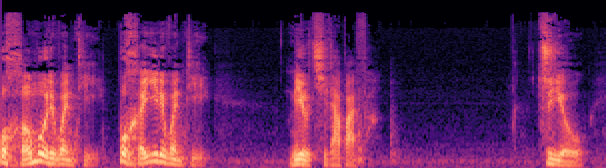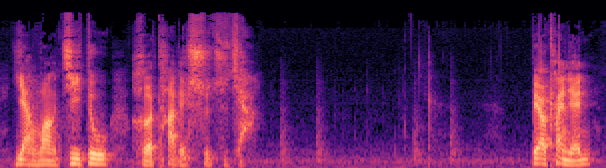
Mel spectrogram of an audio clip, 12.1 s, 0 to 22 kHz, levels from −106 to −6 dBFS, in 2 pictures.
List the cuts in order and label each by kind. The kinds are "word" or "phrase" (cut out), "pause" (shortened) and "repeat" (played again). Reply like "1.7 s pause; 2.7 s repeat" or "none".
1.1 s pause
